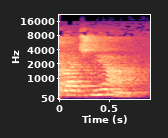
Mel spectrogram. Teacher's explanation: like an NY. yeah, but the J part always turns into kind of a yeah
